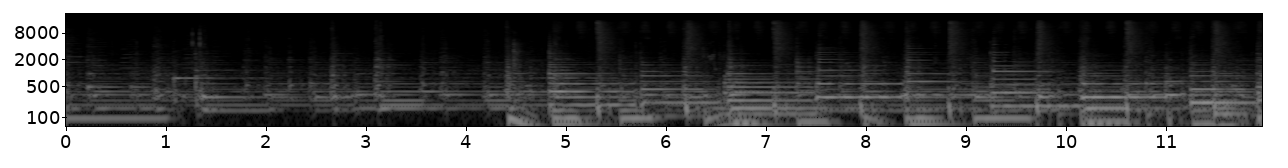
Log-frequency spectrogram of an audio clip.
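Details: Soft plucked guitar and pizzicato strings play a light melody throughout, with no animal calls.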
